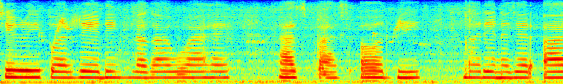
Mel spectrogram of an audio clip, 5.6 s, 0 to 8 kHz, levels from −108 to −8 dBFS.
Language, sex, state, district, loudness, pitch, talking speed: Hindi, female, Bihar, Kaimur, -17 LUFS, 225 Hz, 125 wpm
